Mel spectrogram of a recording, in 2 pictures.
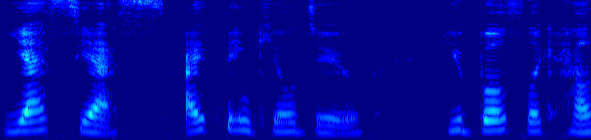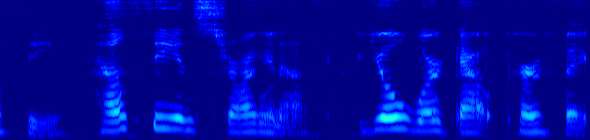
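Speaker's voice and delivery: ordinary delivery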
